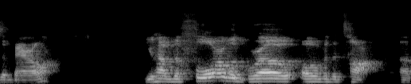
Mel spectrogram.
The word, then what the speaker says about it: flor: You have floor and you have no floor. Now, floor is spelled F-L-O-R.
